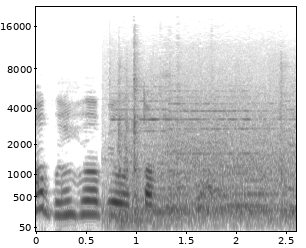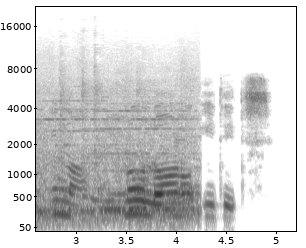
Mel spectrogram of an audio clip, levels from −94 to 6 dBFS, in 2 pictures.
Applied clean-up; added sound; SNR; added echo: none; Subway, metro, underground / Sliding door; 5 dB; none.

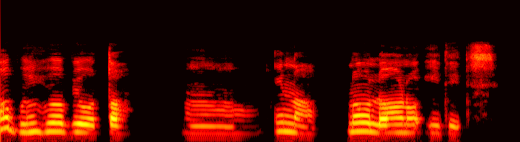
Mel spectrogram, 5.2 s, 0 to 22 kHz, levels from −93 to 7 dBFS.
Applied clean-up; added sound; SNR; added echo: none; none; none; none.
